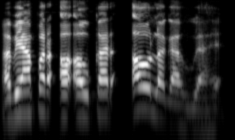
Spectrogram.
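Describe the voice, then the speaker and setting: A man teaching a step-by-step spoken lesson, slow and repetitive, often asking a question and then answering it himself. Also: sits high, expressive, bright, forceful tone, clear, resonant tone, no echo, highs cut off.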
